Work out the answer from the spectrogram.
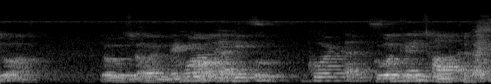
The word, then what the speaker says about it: Gorkha: Gorkhas. Nepal. That's how you pronounce it?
